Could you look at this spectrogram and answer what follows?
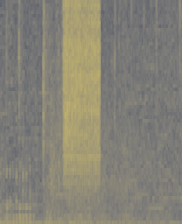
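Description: A lion in a cave gives a loud, close, deep roar that fills the whole short moment, with a rough, growling texture throughout.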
